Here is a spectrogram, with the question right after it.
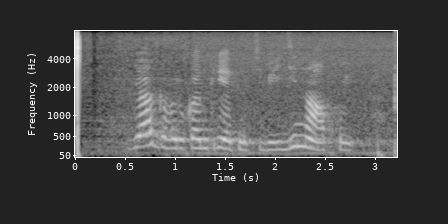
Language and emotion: Russian, angry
